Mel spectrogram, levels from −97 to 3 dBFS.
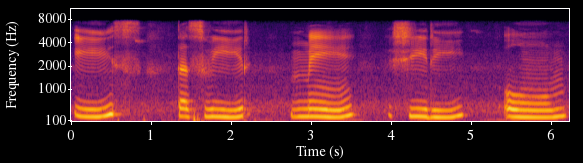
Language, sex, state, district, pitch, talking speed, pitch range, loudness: Hindi, female, Haryana, Rohtak, 220 Hz, 50 wpm, 210-230 Hz, -14 LUFS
